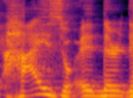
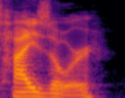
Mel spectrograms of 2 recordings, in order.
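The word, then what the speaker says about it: Khayzur: Wait, Hizor, the K is silent? – Yeah, it's Hizor.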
